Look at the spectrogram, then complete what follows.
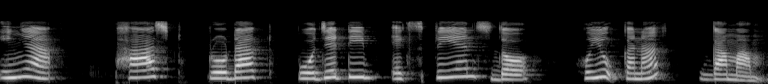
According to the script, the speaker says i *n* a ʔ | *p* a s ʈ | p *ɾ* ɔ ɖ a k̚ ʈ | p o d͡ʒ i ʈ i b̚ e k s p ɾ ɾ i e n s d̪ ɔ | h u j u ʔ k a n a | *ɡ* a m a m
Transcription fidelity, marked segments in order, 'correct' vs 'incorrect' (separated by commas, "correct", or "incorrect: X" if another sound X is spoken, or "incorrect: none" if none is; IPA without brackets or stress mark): incorrect: ɲ, incorrect: pʰ, correct, correct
